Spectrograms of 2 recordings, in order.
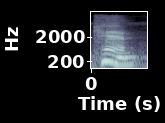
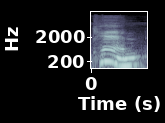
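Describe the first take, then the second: First: The first consonant has a puff of air. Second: The same.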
